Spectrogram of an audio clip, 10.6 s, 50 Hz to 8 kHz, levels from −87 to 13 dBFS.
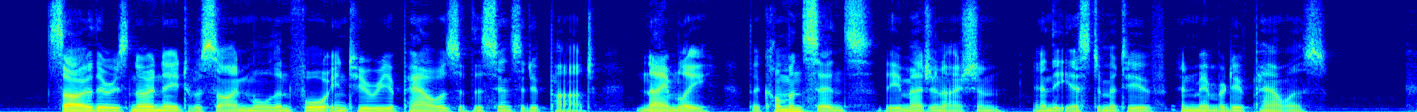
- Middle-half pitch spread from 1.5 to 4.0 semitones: Yes, average, 3.2 semitones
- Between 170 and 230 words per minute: No, average, 160 wpm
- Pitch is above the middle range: No, very low, 95 Hz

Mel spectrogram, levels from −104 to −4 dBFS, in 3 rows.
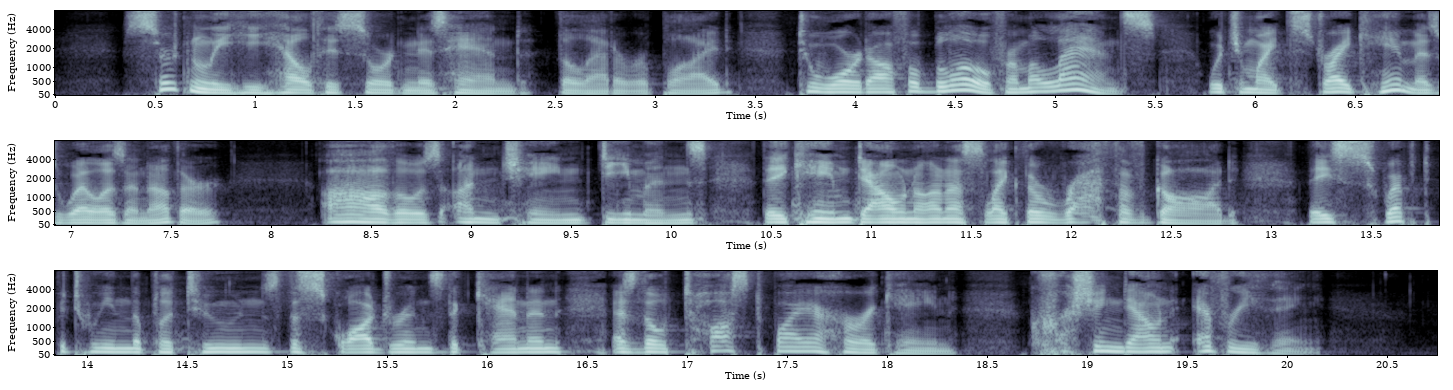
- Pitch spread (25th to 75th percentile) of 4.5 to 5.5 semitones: Yes, average, 4.8 semitones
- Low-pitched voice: Yes, low, 115 Hz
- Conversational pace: Yes, average, 170 wpm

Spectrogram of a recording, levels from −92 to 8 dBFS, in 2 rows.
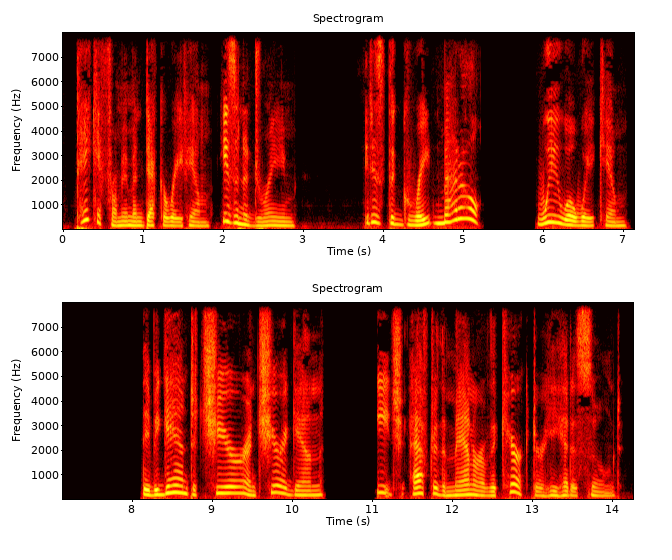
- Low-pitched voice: No, high, 190 Hz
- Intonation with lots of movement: Yes, wide, 7.8 semitones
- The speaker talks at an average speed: Yes, average, 160 wpm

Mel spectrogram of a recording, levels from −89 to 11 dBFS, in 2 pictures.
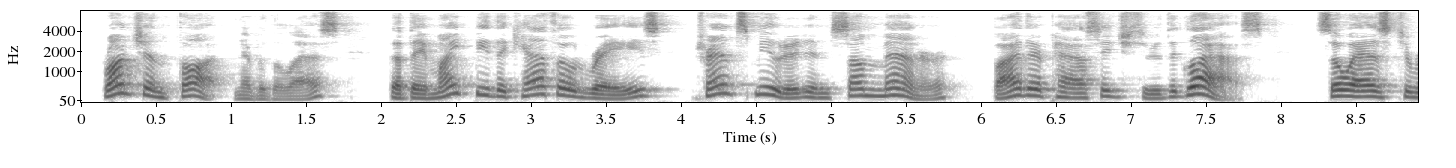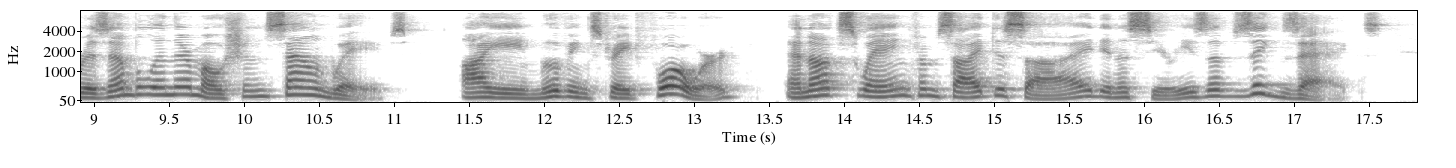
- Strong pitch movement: Yes, wide, 6.5 semitones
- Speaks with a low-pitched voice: No, medium, 185 Hz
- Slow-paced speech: No, average, 155 wpm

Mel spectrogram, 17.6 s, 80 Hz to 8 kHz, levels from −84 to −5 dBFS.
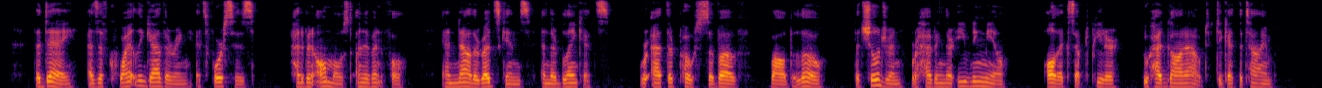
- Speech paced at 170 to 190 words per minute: No, average, 150 wpm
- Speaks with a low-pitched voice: Yes, low, 125 Hz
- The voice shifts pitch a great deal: No, average, 2.8 semitones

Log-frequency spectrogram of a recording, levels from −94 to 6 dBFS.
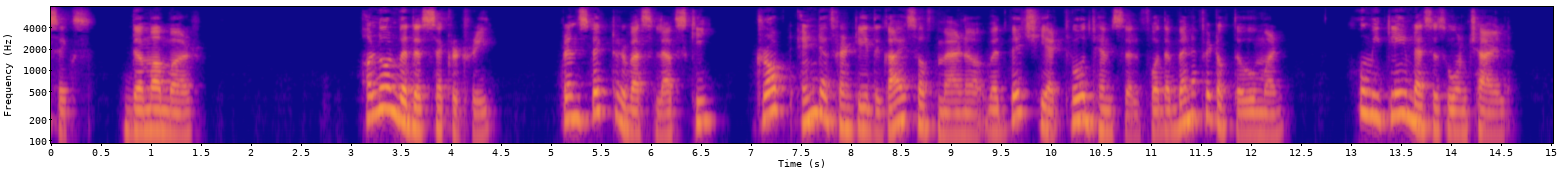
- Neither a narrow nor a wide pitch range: No, wide, 8.1 semitones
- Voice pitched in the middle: Yes, medium, 145 Hz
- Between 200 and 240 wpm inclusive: No, average, 140 wpm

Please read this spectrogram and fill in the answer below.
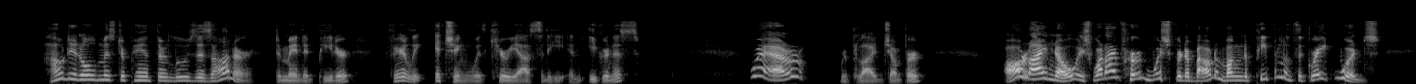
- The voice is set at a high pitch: Yes, high, 205 Hz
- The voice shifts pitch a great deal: Yes, wide, 6.5 semitones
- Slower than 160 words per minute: Yes, average, 150 wpm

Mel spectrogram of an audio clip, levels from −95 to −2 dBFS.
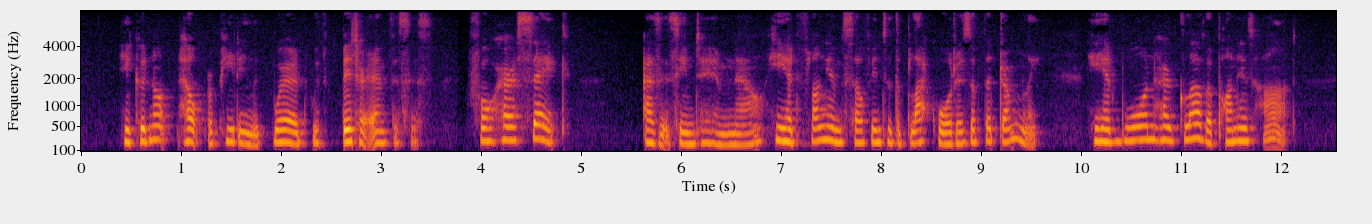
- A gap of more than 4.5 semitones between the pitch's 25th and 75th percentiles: No, average, 2.7 semitones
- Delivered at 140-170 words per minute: No, average, 180 wpm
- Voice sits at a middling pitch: No, high, 215 Hz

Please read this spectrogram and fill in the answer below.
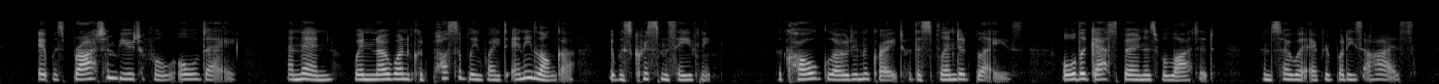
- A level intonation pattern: Yes, narrow, 2.0 semitones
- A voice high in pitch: Yes, high, 230 Hz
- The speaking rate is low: No, average, 175 wpm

